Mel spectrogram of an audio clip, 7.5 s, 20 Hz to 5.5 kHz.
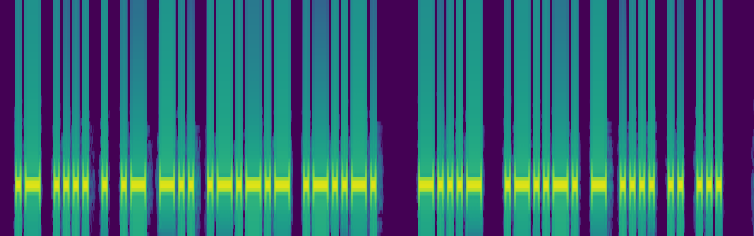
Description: Morse code, heard as a keyed tone, about 25 wpm, 600 Hz. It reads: AHEAD." <BT> "THIS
